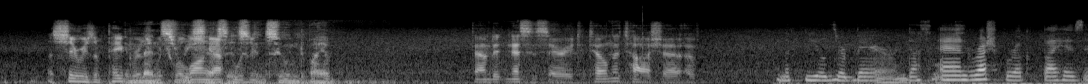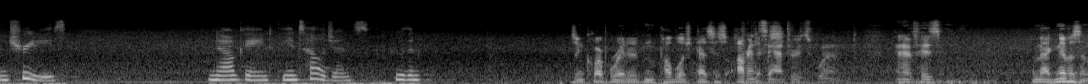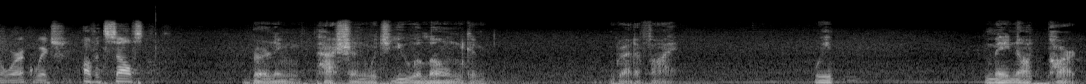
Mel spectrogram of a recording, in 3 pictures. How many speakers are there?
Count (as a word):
five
